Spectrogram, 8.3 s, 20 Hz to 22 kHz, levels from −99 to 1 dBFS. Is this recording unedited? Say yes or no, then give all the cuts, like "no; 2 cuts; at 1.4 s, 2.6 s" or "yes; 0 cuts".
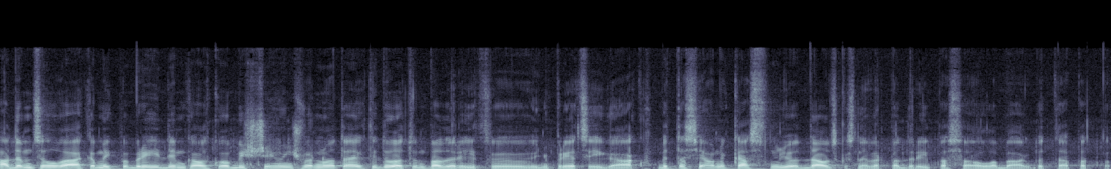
no; 1 cut; at 4.9 s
